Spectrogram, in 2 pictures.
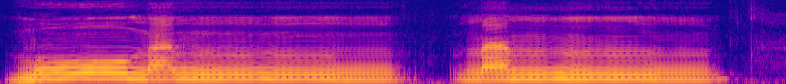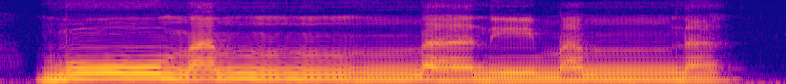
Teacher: Mim ini termasuk idgham bil gunnah, maka harus dibaca gunnah, mengandalkan hidung juga ya, menggunakan suara dari hidung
